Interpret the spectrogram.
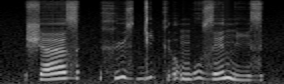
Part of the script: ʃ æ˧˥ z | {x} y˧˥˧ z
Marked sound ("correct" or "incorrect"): correct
